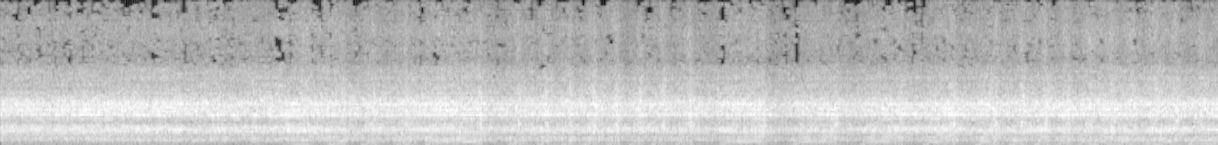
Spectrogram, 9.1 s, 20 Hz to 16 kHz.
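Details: Vacuum cleaner motor run through a 1992 Ukrainian RS-6-220 triac voltage/power regulator: steady whine with constant pitch and airy rush, no grinding or rattles; running normally.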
